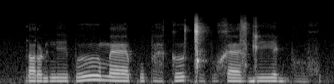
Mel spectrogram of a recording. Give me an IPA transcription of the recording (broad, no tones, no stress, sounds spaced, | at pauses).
ɾ ʌ ɾ o ɖ ŋ iː p ɯː m ɛː kʷ ʌ p ɦ ɛ̤ k ɯ ǀ i̤ p ṳ x ɛː z ɡ iː ɖ bʱ o̤ xʷ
